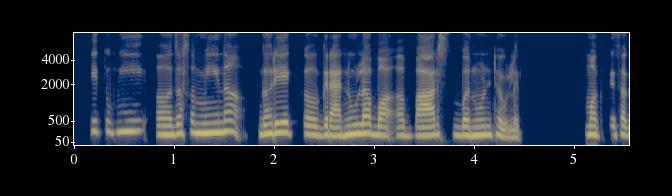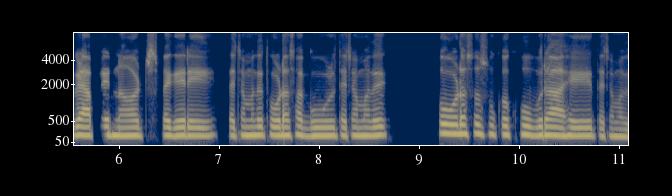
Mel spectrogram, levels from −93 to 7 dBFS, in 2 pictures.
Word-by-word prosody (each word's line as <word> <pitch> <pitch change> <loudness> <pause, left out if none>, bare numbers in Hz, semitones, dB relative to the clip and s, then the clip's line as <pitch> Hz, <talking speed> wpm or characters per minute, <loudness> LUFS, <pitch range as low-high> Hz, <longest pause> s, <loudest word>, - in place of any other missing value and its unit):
की 255 - -6
तुम्ही 255 +2 -3
अ, 195 0 +1
जसं 215 +2 -2
मी 225 +1 +5
ना 250 +1 +1 0.2
घरी 215 +2 +4
एक 235 - +3
अ, 195 - +1
ग्रॅन्यला 190 +4 +3
बा 180 - +3
अ, 175 - -4
बार्स 175 +2 +2
बनवून 180 +1 +2
ठेवलेत. 145 -7 -4 0.7
मग 190 -1 +2
ते 185 - -7
सगळे 185 -1 +2
आपले 180 +1 +1
नट्स 170 -1 -1
वगैरे, 170 0 +2 0.3
त्याच्यामध्ये 180 +1 -1
थोडासा 175 0 +1
गूळ, 170 +1 +1
त्याच्यामध्ये 175 +1 -1 0.6
थोडंसं 210 -1 +2
सुकं 190 -1 -4
खोबरं 185 -1 +1
आहे, 170 -1 +1
त्याच्यामध्ये 155 -2 -5
180 Hz, 160 wpm, -23 LUFS, 175-200 Hz, 0.7 s, मी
